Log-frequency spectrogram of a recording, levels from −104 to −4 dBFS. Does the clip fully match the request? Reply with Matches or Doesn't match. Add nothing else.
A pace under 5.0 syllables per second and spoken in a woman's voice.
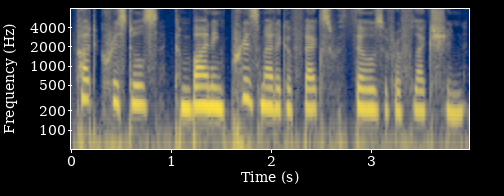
Matches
